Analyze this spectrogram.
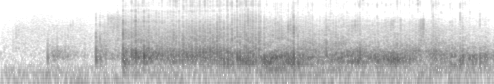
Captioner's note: plastic rolling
